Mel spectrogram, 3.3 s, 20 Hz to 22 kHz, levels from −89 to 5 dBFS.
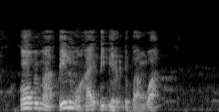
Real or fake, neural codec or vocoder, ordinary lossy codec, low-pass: fake; codec, 16 kHz, 8 kbps, FreqCodec, smaller model; MP3, 48 kbps; 7.2 kHz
